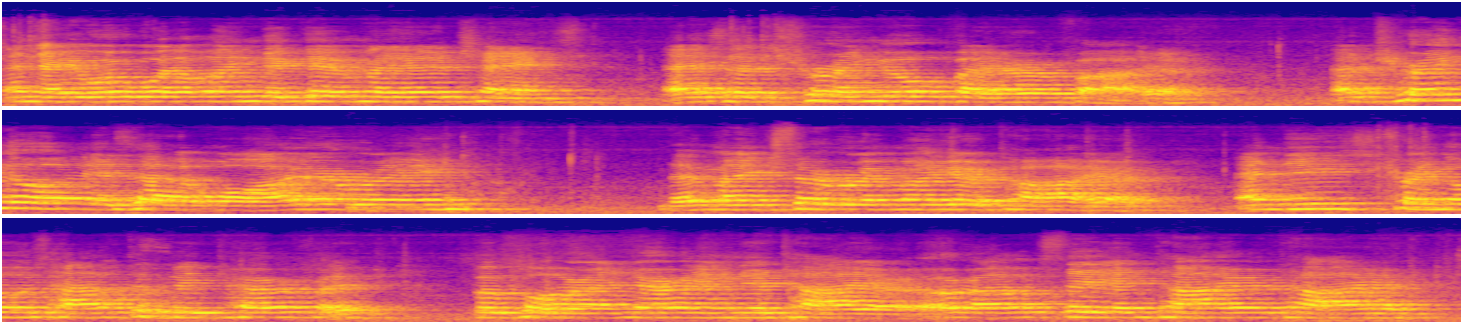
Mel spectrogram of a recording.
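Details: Adult male with cerebral palsy who had extensive speech therapy; dysarthria (cerebral palsy).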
